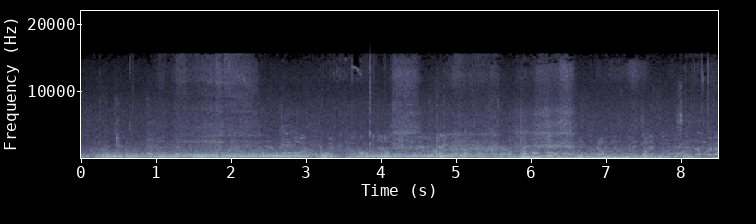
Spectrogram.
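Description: Wind buffeting the microphone, with a low rumble that strengthens about three-quarters of the way in, under distant voices of players and spectators.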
